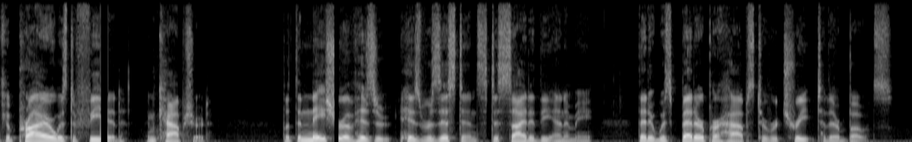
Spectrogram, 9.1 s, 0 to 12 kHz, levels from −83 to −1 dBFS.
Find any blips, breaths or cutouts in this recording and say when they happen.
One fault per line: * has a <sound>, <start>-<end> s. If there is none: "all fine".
* has a dropout, 1.0-1.1 s
* has a dropout, 3.3-3.4 s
